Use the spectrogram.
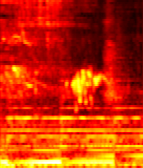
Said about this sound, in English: That's Doc, our bird, in the background for this episode.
